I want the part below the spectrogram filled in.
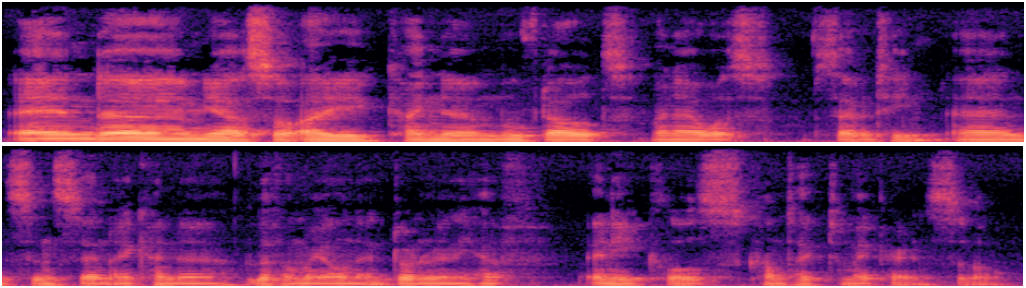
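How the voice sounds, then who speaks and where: A very deep, mellow-toned man, chatting as a co-host. He speaks haltingly and thoughtfully, often restarting his sentences. The room around him is noticeably echoey. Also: monotone. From Germany. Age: 30s. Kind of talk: casual chat. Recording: roomy echo.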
